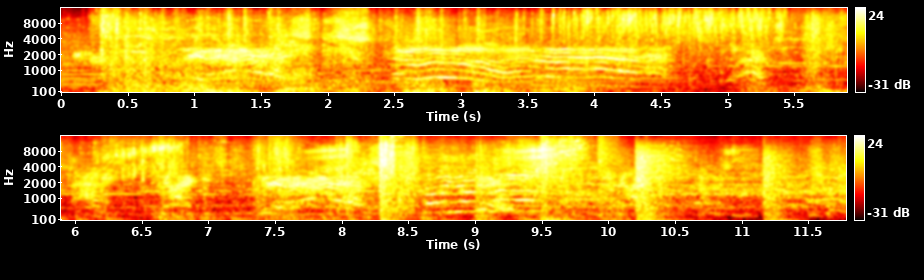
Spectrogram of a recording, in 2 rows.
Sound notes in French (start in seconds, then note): 0.8 Hurlant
